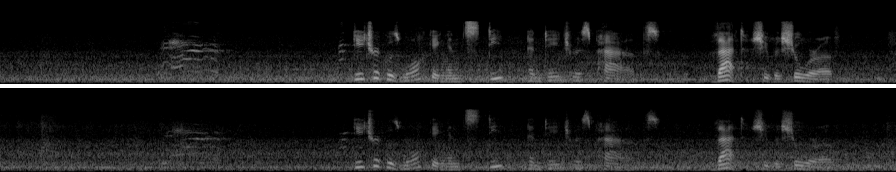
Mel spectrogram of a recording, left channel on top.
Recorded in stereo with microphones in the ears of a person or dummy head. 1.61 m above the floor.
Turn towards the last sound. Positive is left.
turn(degrees=30)  # may be behind; listen again after turning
